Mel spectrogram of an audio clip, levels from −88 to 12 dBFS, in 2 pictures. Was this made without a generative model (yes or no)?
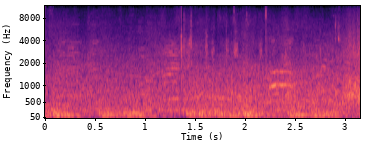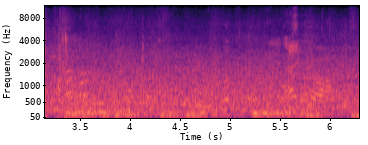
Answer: yes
